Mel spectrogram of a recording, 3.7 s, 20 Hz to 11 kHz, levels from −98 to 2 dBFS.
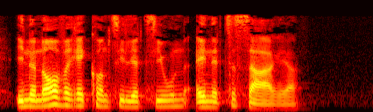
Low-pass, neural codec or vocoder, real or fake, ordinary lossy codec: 7.2 kHz; none; real; MP3, 48 kbps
